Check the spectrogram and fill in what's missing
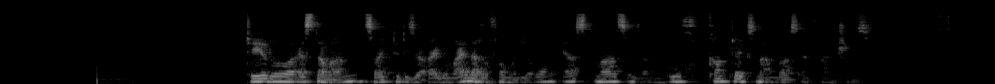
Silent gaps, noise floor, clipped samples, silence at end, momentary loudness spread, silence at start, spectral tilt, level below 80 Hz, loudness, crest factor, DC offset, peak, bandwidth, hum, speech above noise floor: none; -76 dBFS; under 0.1%; 1.25 s; 16 LU; 2.45 s; -4 dB/octave; -72 dBFS; -39 LUFS; 24 dB; under 0.1%; -18 dBFS; 11.5 kHz; none; 36 dB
